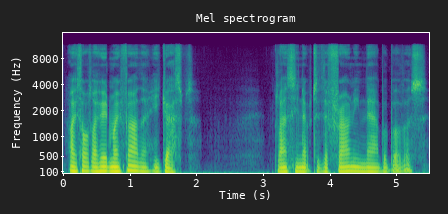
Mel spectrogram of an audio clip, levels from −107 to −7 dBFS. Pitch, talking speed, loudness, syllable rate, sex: 105 Hz, 175 wpm, -20 LUFS, 5.4 syllables/s, male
